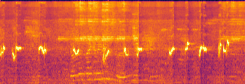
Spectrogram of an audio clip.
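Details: Yellow-vented bulbul, a forest-type bird worked up by noise, utters scattered chirpy whistled phrases with pauses, while lower murmuring sounds run through the middle.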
